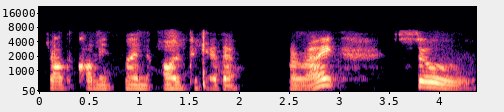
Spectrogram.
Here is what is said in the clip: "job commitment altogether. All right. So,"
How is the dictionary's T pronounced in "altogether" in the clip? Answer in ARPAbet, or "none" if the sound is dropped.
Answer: T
